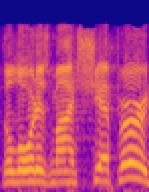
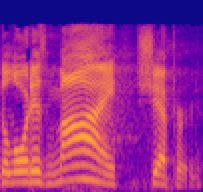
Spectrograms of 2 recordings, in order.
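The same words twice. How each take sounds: First: The stress is on the word shepherd. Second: The stress is on the word my. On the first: "Or you could place it on the word shepherd" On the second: "You could place it on the word my"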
